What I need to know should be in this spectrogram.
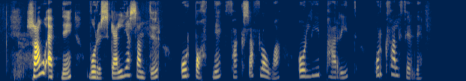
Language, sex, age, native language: Icelandic, female, 20-29, Icelandic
